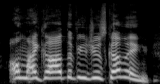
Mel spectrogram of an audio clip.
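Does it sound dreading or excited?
excited. It is said with hopeful excitement.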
